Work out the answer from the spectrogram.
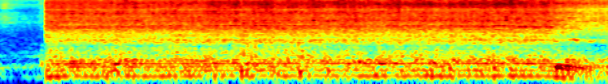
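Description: Motorcycle engine of a tricycle (motorcycle with sidecar) running steadily, heard from inside the sidecar cab. It starts abruptly about half a second in.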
